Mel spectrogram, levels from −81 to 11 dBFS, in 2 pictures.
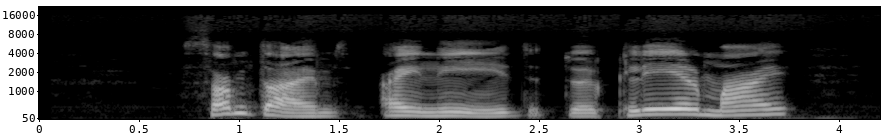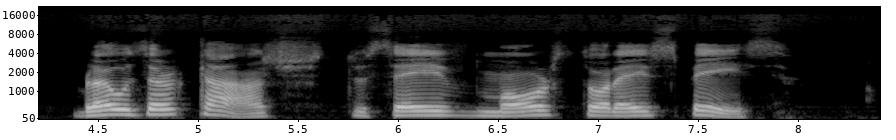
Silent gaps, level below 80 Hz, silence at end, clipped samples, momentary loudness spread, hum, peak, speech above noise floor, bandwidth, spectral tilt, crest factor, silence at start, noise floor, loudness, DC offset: none; -60 dBFS; 0.65 s; under 0.1%; 11 LU; none; -2 dBFS; 47 dB; 16.5 kHz; -7 dB/octave; 18 dB; 0.85 s; -66 dBFS; -19 LUFS; under 0.1%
